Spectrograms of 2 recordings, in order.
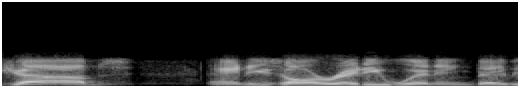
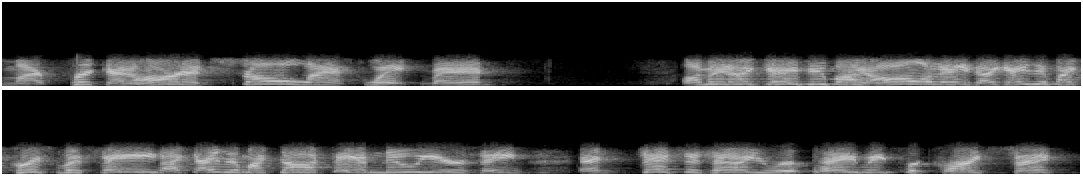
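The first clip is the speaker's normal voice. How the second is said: indignant rant; 11 semitones higher than usual. Real, not acted.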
